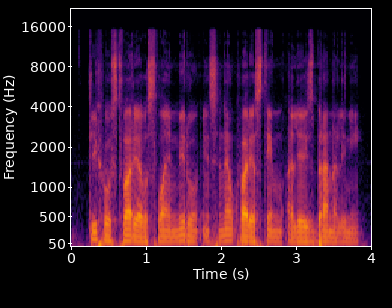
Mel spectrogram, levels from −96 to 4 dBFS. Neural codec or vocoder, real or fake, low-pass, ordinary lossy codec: none; real; 14.4 kHz; Opus, 16 kbps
